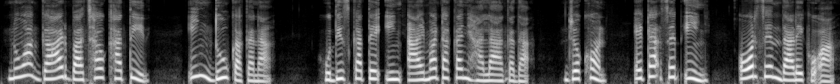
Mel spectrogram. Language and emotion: Santali, sad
